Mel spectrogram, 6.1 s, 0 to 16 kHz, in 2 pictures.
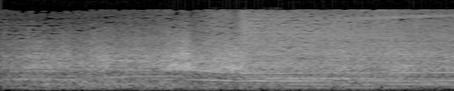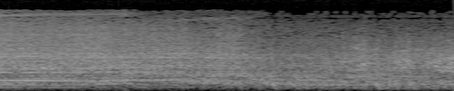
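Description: Race cars from Gran Turismo 7 at Deep Forest Raceway roar past in a close pack, engines droning and shifting pitch as they accelerate toward the hairpin, loud and continuous with no talk.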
